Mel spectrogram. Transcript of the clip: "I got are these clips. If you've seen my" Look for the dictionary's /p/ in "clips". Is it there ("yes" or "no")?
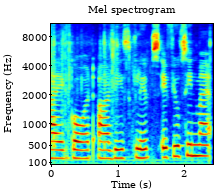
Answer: yes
